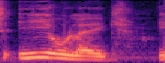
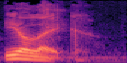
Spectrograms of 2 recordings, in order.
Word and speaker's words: Eolake: The last four letters in the first name is the English word lake, and the accent is on the E. So it's Eolake. – Eolake.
